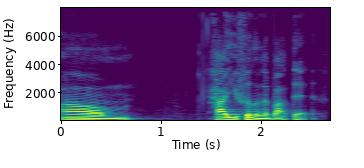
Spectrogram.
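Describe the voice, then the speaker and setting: A man in his thirties hosting a podcast interview, relaxed and affirming, with plenty of fillers. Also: on the low side, unhurried. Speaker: podcast host. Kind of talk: casual conversational interview.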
